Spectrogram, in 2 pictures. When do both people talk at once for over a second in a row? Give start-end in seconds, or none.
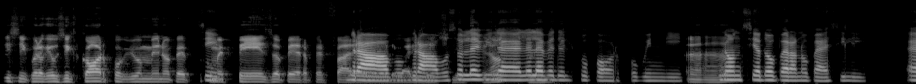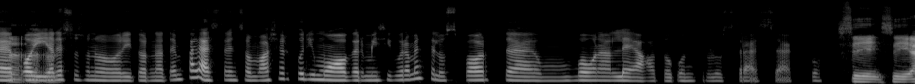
3.4-5.5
